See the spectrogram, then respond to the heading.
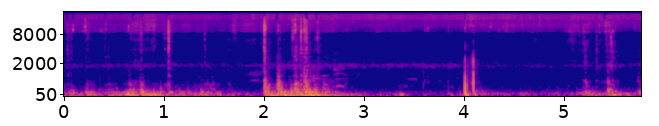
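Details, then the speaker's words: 2003 Ford Fiesta, steering wheel rocked by hand: dull, uneven clunks and rattles from abnormal steering column play. A loose spring was found in the column. "aquí se escucha también ruido y aquí trae un resorte suelto ve"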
